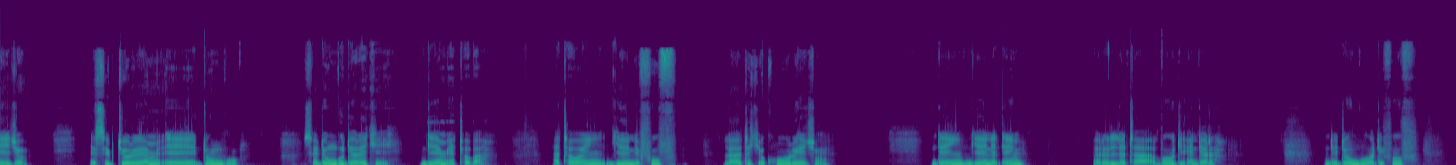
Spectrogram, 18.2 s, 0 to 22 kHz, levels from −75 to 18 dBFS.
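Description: At 1.14 s the speech suddenly slows by 6.2% and drops about a semitone flat until 2.06 s, then snaps back, and the same happens from 7.73 to 9.96 s. That's a drift correction step, likely a clock-matching resampler briefly jumping its rate to rebalance its buffer.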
